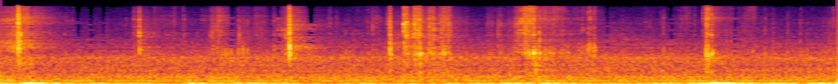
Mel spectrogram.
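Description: A small cardboard lipstick box and its tube being handled and opened by hand: scattered light clicks and rustles with low handling thuds, the heaviest about three and a half seconds in.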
